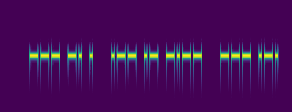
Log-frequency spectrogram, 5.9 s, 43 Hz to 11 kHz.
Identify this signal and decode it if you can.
Morse code, heard as a keyed tone, about 21 wpm, 700 Hz. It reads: ONE WAY OR
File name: practice / 22wpm / Build A Phrase - 5-Word Phrases - 22wpm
